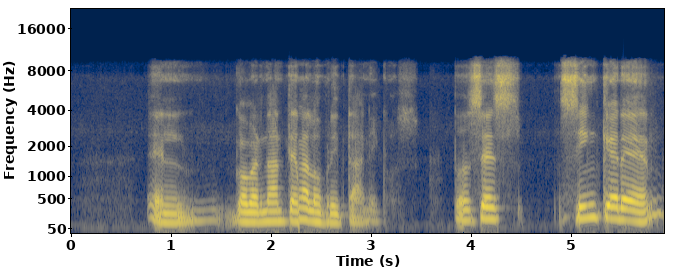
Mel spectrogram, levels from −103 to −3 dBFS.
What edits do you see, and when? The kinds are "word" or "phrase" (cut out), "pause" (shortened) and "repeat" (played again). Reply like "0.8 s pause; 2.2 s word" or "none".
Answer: 2.3 s word; 3.6 s pause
